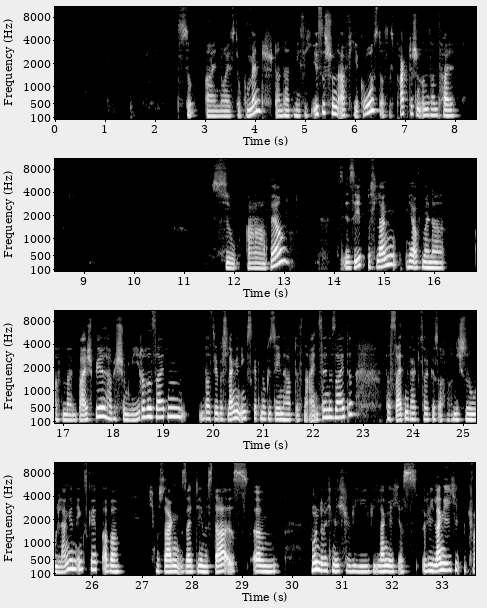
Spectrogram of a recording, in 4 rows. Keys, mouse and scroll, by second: 3.9 click, 8.0-8.9 ctrl+scroll down 4, 9.6-11.7 drag, 12.9-13.7 ctrl+scroll down 4, 19.2 click.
